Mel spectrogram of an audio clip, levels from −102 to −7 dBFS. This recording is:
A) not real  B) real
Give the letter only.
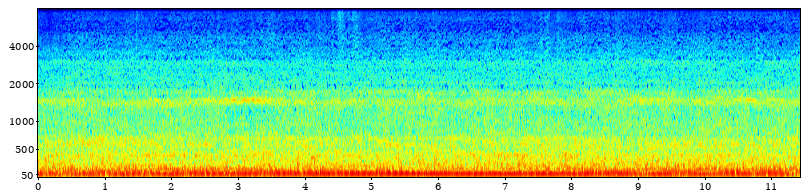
A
